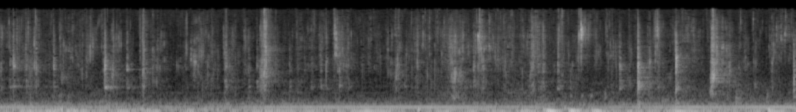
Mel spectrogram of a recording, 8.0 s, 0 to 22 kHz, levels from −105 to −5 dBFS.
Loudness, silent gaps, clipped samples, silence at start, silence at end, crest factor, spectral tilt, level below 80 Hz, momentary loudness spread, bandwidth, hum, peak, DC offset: -41 LUFS; none; under 0.1%; 0 s; 0 s; 30 dB; -2 dB/octave; -44 dBFS; 10 LU; 17 kHz; none; -10 dBFS; under 0.1%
